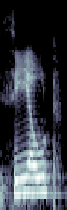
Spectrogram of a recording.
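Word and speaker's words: cout: Next हमने जी return ये जो मेन ब्लॉक है उसके अंदर वाली जो सी आउट स्टेटमेंट है उसके बारे में देखते हैं। सी आउट, इसको प्रोनाउंस किया जाता है सी आउट, इज़ एन ऑब्जेक्ट, ये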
